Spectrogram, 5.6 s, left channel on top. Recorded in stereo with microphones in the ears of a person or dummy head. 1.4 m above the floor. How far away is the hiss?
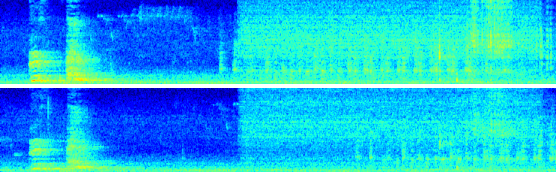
About 2.5 m.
